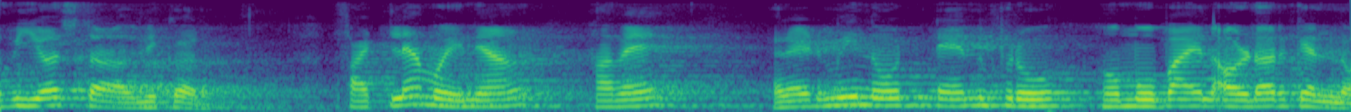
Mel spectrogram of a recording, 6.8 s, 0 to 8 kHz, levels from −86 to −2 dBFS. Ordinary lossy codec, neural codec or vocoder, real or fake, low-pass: AAC, 48 kbps; none; real; 7.2 kHz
